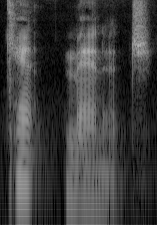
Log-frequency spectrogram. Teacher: If they can't manage, this T before the M disappears.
